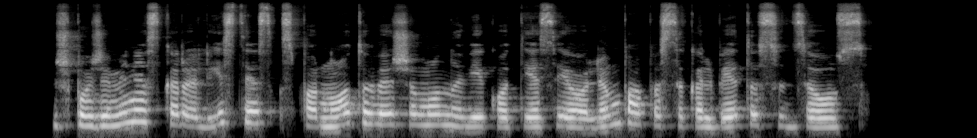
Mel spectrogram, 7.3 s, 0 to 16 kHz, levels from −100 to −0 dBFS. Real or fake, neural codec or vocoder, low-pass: fake; vocoder, 44.1 kHz, 128 mel bands every 512 samples, BigVGAN v2; 14.4 kHz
